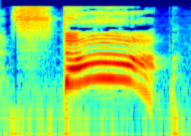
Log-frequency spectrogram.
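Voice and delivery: high loud shout; cry. A narrator's reading. Splat shouting at the cats, high loud yell. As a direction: yell to make them stop. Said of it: "cried Splat".

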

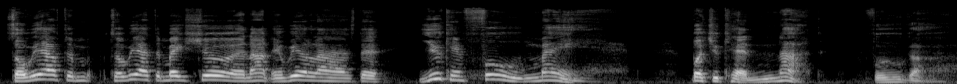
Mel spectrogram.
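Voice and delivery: ordinary delivery

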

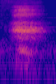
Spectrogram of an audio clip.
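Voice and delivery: short sharp breath of alarm; gasp. A narrator's reading. Storyteller as the trouble suddenly starts, gasp. Egg's basket about to fall.

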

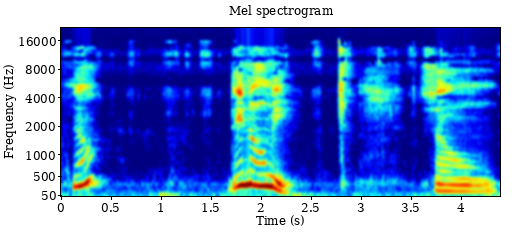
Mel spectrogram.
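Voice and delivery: ordinary talk, nothing marked

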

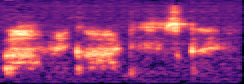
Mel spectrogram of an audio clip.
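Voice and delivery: pure breathy whisper of delight; awed whisper. Real, not acted. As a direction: whisper it like a secret treat. Smelling again, whispered.

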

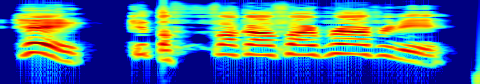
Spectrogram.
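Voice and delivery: lightly acted shouting dog; mild mock shout. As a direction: call out a territorial warning, half-hearted. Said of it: "they would be shouting outside my house".

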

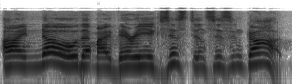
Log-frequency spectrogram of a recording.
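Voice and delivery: high, ringing declaration; emphatic affirmation. Shown as a demonstration. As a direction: proclaim it to lead the congregation. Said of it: "Say it".

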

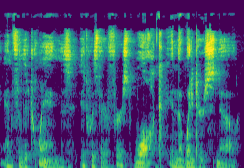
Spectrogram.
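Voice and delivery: plain reading voice

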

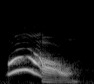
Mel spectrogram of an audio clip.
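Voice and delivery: very high, loud gasp of a wow; amazed wow. A narrator's reading. Bob amazed at Pete's painting, a loud high wow. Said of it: "says Bob".

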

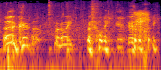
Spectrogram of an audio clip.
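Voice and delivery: high-pitched, rapid-fire alarm; panicked. Real, not acted. Player fleeing a creeper with a friend, panicked. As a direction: warn your partner to flee, voice shot way up.

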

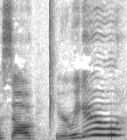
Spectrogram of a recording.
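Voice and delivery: normal talking voice

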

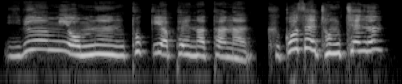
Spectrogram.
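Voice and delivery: low cliffhanger narration; narrator voice. A narrator's reading. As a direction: close the episode like a narrator.

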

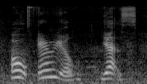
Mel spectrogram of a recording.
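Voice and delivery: ordinary delivery

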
